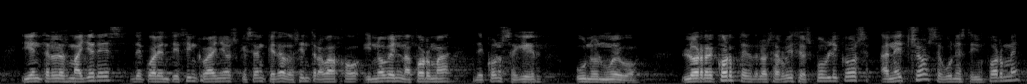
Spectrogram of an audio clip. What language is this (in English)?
Spanish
